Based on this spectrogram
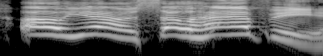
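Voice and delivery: mock a fake-smiling churchgoer, sing-song and slow; fake happiness. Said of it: "they're like".

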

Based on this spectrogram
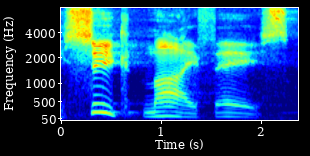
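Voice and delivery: very slow, low, each word set apart; slow modelling. Shown as a demonstration. Pastor showing a child the line, very slowly.

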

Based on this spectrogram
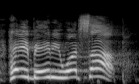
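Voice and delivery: put-on high, loud, jaunty hey baby; cocky greeting. Briar Rabbit sweet-talking the tar baby, high jaunty call. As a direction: strut up and call out to the doll.

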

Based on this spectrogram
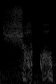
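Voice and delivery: stunned whispered shut up to a friend; disbelieving whisper. Retold or imitated. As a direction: hush it out like you can't believe it.

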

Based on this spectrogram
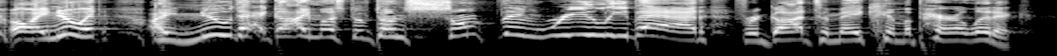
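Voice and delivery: loud, high, mock-triumphant outburst; smug onlooker. Bystander gloating about the paralytic's sin, loud mock shout. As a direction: ham up a know-it-all gloating shout. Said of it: "another guy said".

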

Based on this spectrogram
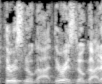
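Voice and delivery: low, droning atheist chant; lightly voiced gloomy unbeliever, pitched low; a hint of a joyless naysayer; mock dour atheist. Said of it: "they gotta sit there and go".

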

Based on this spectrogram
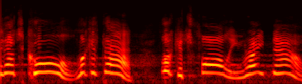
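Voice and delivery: high-pitched, acted-out wonder; excited stargazer. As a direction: exclaim as if pointing out a falling star. Acts out someone spotting falling star.

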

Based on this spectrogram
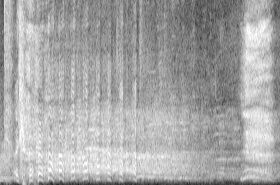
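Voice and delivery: high, long real laugh; burst of laughter. Real, not acted. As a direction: let the laugh spill out. Laughing at being in public.

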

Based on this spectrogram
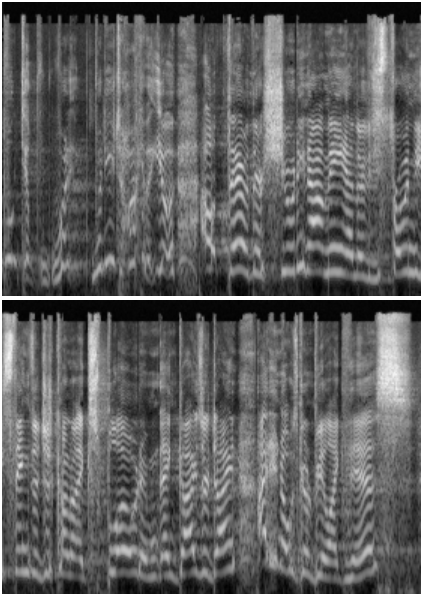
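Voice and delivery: high, mock-panicked complaining soldier; hammed-up grumbling, half laughing; whiny soldier. Soldier runs into the officer's tent complaining, high and whiny. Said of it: "started complaining".

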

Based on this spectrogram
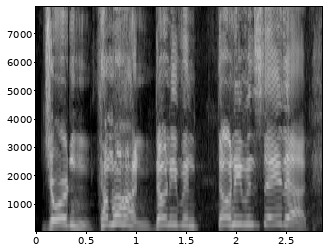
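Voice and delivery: loud, high playful protest; mock outrage. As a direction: argue it like an indignant sports fan. Mock sports argument with congregation.

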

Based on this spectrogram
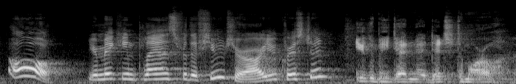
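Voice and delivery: mock surprise up high, dropping to a blunt verdict; blunt, tactless. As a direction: needle them in a high mock voice, then land it bluntly. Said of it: "he's a blunt, tactless fellow".

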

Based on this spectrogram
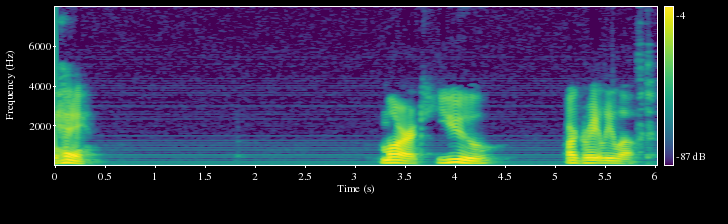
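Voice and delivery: soft, hushed words from an angel; tender angel's words. Pretend. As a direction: lean in and breathe it gently like a messenger. Angel speaks to a person.

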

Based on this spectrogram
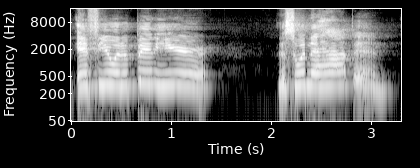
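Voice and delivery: overwrought, high-pitched wail; Mary. Acted. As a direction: drama queen's tearful reproach, very high. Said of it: "She just says it very differently".

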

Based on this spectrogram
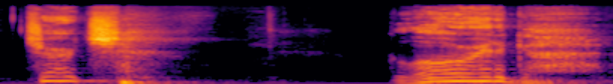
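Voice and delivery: lightly voiced old Southern man, slow and drawn out; a hint of an elderly churchman praising God, slowed down; Howard's praise. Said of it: "He was from the South".

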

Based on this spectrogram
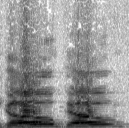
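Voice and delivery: loud urgent go, go; inner urge to go. Retold or imitated. His impatient side urging him forward, loud and pressing. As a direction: push it out hard like an impatient urge. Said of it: "that part of me saying".

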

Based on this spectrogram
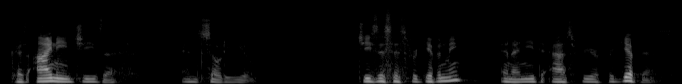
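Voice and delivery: soft, gentle admission; tender, humble plea; sincere apology. Acted. Parent telling child they both need Jesus, soft and sincere.

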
